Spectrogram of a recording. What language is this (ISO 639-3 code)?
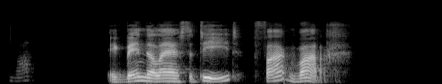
fry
